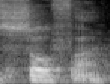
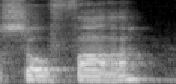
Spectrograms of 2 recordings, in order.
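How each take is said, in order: First: The final vowel is a short, reduced schwa. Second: The final vowel is a full, unreduced vowel. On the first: The speaker calls it right. "Like in sofa" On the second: The speaker calls it wrong. "It's not sofa"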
